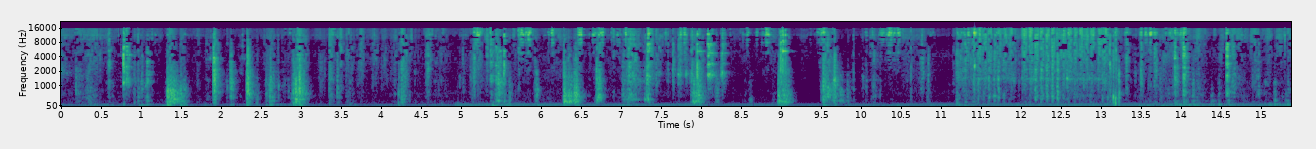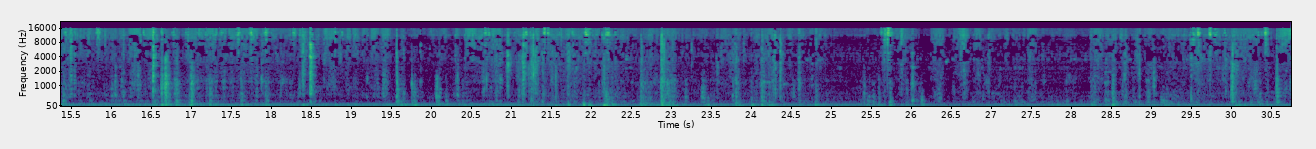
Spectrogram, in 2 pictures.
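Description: Spice jars and glass bottles clinking and knocking as they are handled and lifted out of a pull-out wire drawer rack, densest in the first ten seconds or so, then softer rubbing and light taps as a cloth wipes the metal rack. A faint steady low hum runs underneath from a few seconds in.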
